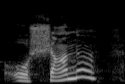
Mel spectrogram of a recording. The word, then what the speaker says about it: Hosanna: Now, I'm not big into the Greek, but here's what Hosanna means. It actually is pronounced Oshana, but it actually means save, please, or save us.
